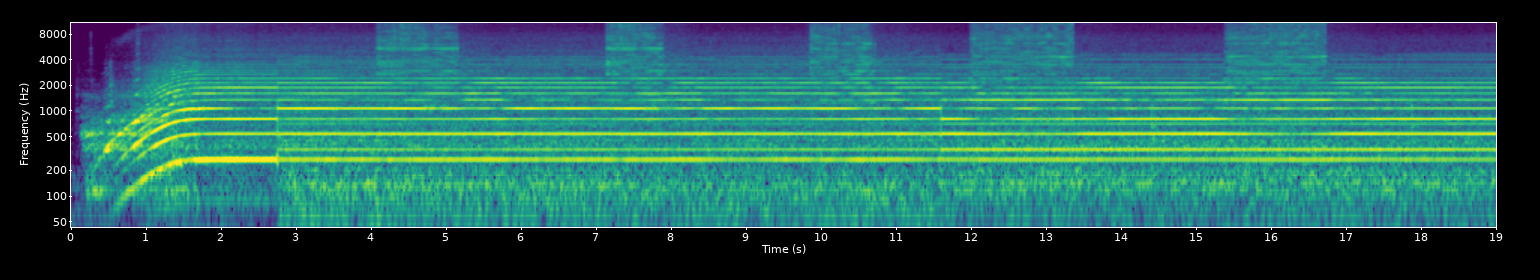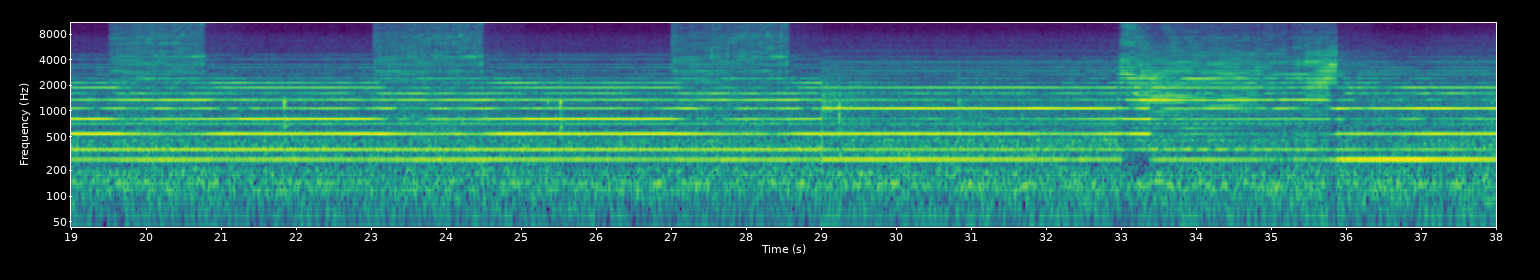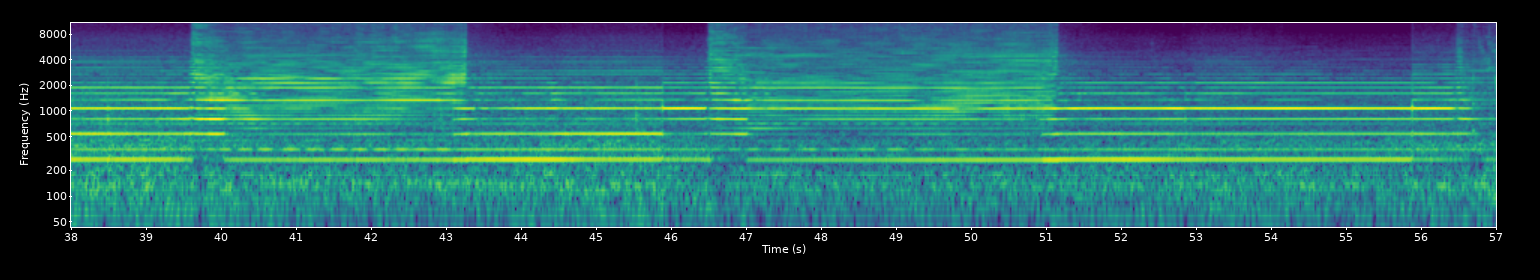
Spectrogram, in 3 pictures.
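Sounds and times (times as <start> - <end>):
jointer motor whining: 0.0 - 42.2.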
